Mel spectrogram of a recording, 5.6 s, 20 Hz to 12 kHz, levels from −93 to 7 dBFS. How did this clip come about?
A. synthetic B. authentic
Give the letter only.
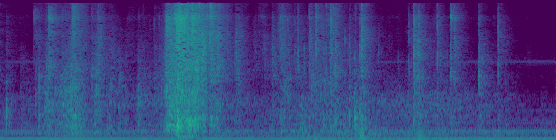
B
